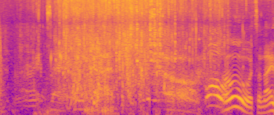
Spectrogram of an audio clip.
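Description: A fish splashes and thrashes in the water close by.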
